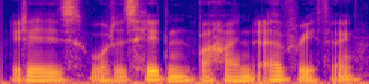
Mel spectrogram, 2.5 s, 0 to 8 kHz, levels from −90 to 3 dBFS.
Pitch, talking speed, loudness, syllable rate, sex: 100 Hz, 170 wpm, -19 LUFS, 5.2 syllables/s, male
